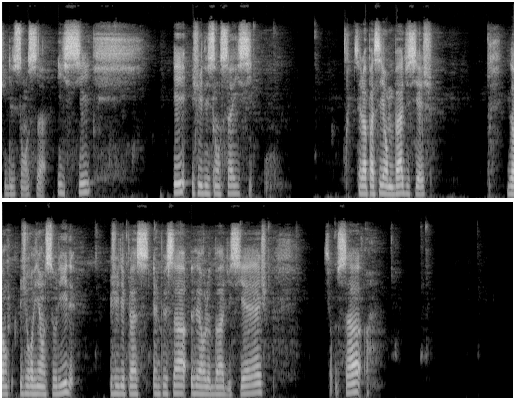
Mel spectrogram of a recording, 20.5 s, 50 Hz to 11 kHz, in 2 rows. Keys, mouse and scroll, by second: 2.1 right click, 2.6-3.2 ctrl+scroll down 3, 3.2 e, 4.9 right click, 5.5-6.8 drag, 6.8-7.8 ctrl+scroll down 1, 8.3-8.6 scroll down 2, 8.6-10.4 middle drag, 10.4 z, 10.8 middle click, 11.3-11.6 scroll up 2, 12.1-13.2 drag, 13.2 right click, 13.8 click, 15.5 right click, 16.2-17.2 drag, 17.2 scroll down 1, 17.4-18.6 middle drag, 18.6 right click, 19.7-20.4 drag.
